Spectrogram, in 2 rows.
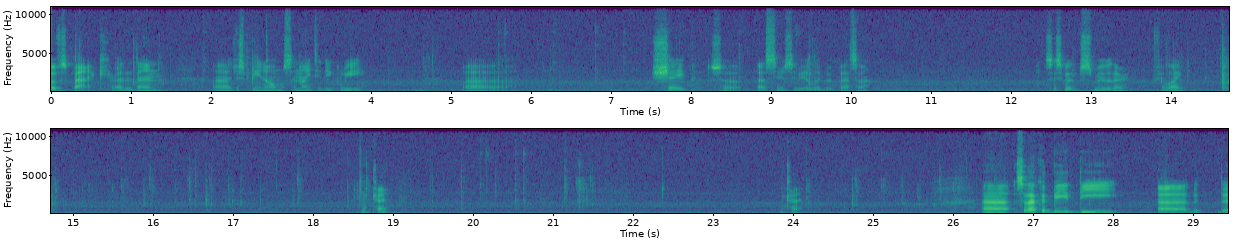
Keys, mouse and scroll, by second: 0.7 alt+middle click, 1.2 middle click, 2.1 click, 2.7-4.9 alt+middle drag, 5.8 click, 7.4 ctrl+click, 8.8 click, 10.1-14.9 alt+middle drag, 15.0 alt+middle click, 16.2 middle click, 16.5-16.9 scroll down 1, 16.9 middle click, 17.3-17.9 scroll up 1, 17.9-19.3 alt+middle drag, 20.8 click, 21.3 middle click, 21.5 scroll down 1, 21.7-24.3 alt+middle drag, 25.0 middle click, 25.2-25.9 scroll up 1, 26.3 alt+middle click, 27.2-28.8 alt+middle drag.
